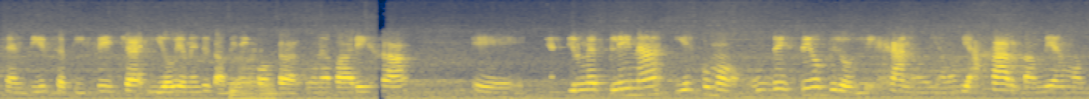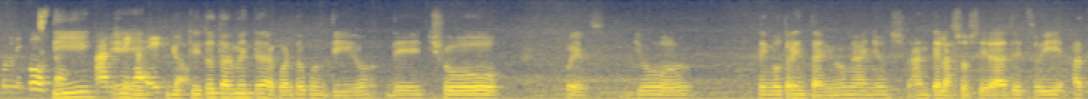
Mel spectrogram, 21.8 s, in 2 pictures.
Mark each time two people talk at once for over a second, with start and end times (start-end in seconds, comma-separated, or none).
11.4-12.8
